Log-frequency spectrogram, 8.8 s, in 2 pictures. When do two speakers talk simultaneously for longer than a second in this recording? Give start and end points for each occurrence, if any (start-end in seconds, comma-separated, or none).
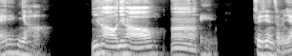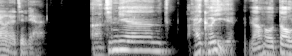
none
